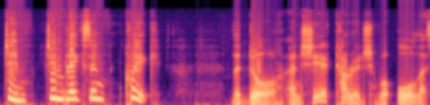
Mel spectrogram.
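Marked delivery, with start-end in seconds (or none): 0.0-2.2 high, loud frightened cry for help. A narrator's reading. Helen at the door crying for Jim in fright. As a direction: shriek his name in fright at the door. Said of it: "now high-pitched in fright, cried".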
